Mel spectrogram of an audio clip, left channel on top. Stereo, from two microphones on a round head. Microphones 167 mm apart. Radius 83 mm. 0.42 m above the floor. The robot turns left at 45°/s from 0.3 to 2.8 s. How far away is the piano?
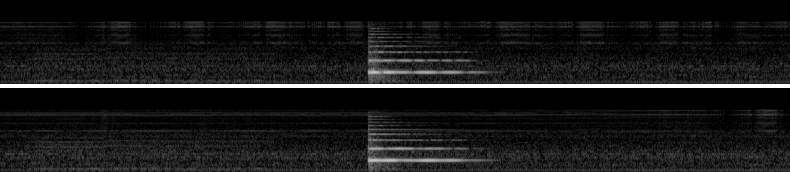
About 0.9 m.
